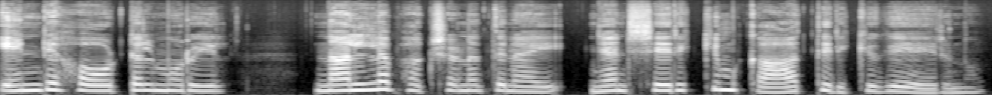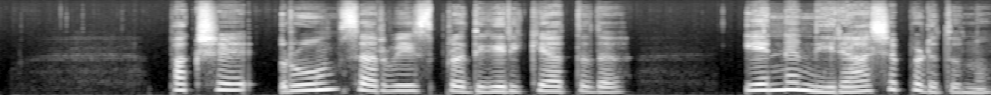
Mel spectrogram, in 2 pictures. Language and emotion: Malayalam, sad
